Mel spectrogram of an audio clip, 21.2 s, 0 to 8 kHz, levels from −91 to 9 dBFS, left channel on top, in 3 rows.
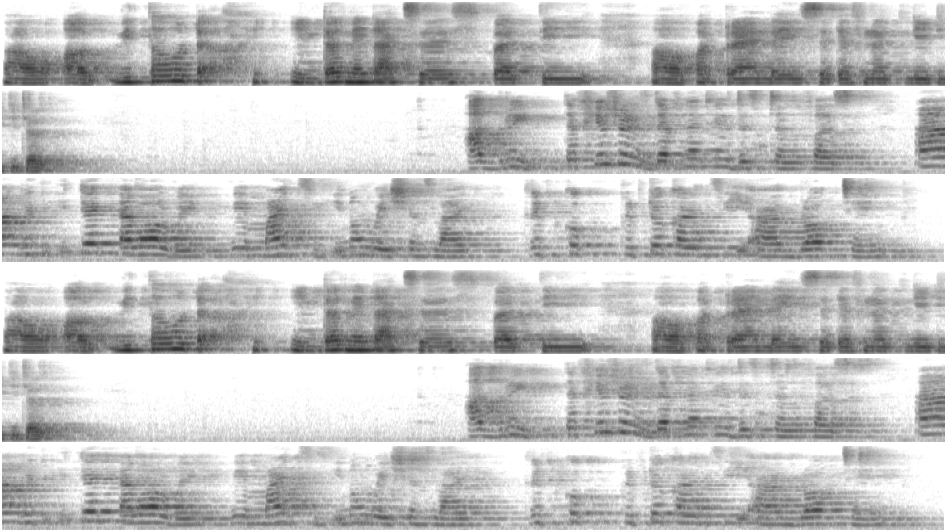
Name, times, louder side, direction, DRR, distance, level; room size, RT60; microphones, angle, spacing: voice 1, 0.0-7.5, left 1 dB, 30° left, 4 dB, 1.1 m, -21 dB
voice 2, 10.5-13.5 13.9-17.7 18.1-18.5 18.8-20.8, left 3 dB, 70° left, 1 dB, 5.8 m, -29 dB
27.5 x 23.5 x 5.0 m, 0.78 s
head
